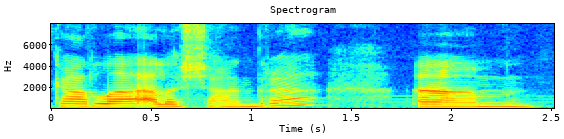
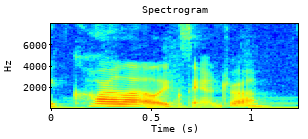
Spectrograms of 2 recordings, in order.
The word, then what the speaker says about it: Carla Alexandra: It's pronounced Carla Alexandra.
